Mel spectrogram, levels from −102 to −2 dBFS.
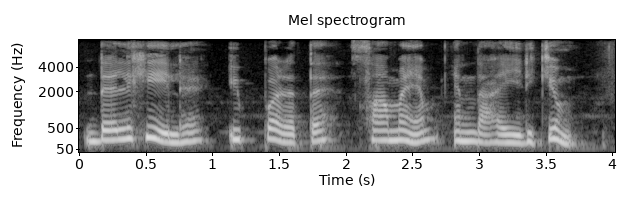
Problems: none marked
